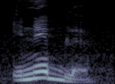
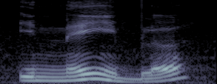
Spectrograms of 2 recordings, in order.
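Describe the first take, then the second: First: "enabler" with a plain short "e", "i-neb-ler"; monophthong. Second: "enabler" with a gliding "ay", "e-nay-bler"; correct diphthong. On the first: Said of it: "he pronounced it". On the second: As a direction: draw out the "ay" glide in "enabler". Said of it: "the correct pronunciation in the I P A". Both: Shown as a demonstration.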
